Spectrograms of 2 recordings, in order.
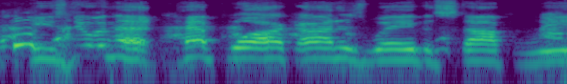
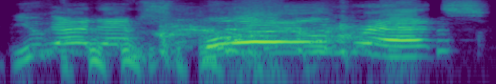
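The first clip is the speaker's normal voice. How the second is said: put-on slower, higher furious old man yell; angry boomer yell; 4 semitones higher, slower than usual. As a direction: stretch it out like a ranting boomer. Boomer yelling at youth.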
